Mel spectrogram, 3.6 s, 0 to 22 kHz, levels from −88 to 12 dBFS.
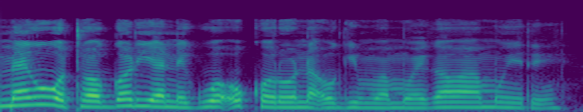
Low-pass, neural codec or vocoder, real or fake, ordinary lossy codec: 10.8 kHz; none; real; none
